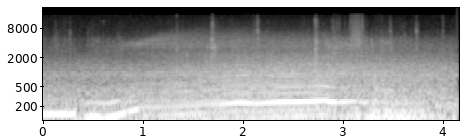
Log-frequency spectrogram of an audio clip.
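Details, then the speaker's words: Warmed-up car on its old street tires, before fitting Mickey Thompson drag radials, during a mini pull: revs climb fast and keep flaring as if unloaded while the traction light flashes. The tires keep spinning with no grip. "You guys probably didn't see the light flashing, but you can definitely hear it, that the car is not making contact and it's just continuously spinning."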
